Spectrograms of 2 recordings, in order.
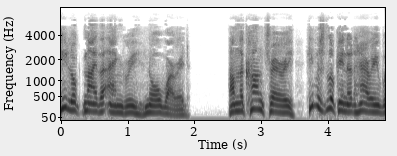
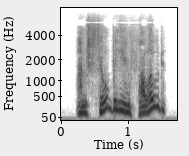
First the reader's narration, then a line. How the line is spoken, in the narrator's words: asked Harry angrily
